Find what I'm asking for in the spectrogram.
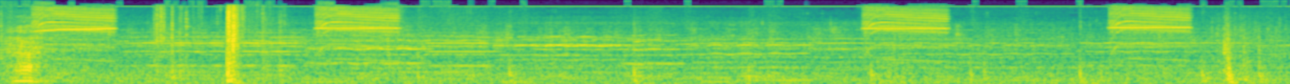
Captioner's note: mechanical whirring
